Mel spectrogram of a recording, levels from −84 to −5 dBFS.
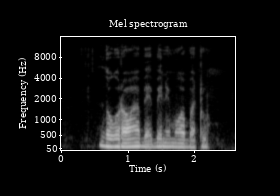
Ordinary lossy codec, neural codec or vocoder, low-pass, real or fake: none; none; 14.4 kHz; real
